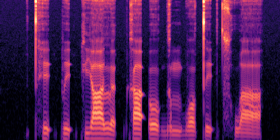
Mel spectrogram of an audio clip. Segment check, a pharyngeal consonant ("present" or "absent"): absent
